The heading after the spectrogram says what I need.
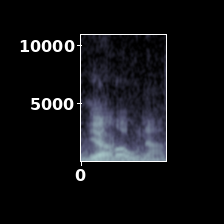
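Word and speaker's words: Kelowna: Of course, it's pronounced Kona, but it's Colona.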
